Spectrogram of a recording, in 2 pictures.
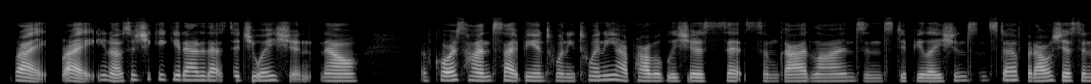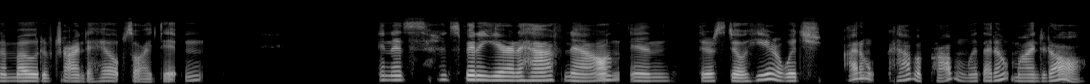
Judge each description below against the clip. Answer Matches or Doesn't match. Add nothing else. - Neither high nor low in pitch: Matches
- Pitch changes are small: Doesn't match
